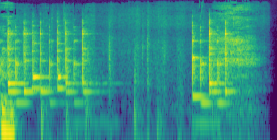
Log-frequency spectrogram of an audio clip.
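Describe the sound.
A telephone ringtone plays as a bright electronic melody of quick tones, pauses briefly, then starts a second burst of the same tune that fades out.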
